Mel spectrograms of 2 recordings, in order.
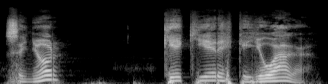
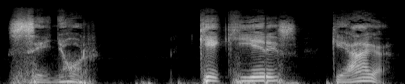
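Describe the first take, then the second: First: Said in the usual way. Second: Low, soft, very slow surrender; a broken man asking what to do, slowly; humbled Saul. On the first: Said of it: "ya le dijo". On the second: Acted. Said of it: "cambió y dijo". (Pablo rendido, bajo, suave y muy lento)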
